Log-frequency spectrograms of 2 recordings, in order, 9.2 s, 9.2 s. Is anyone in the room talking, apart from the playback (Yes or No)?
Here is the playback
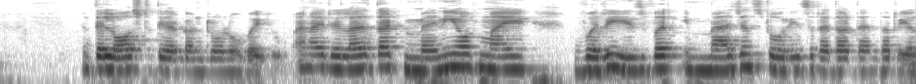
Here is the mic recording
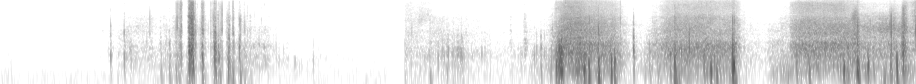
No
